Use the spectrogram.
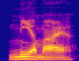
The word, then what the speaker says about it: Nehemiah: neemia am I saying that right six Neah Nehemiah how do you say it Nehemiah Nehemiah uh then we have harod and the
